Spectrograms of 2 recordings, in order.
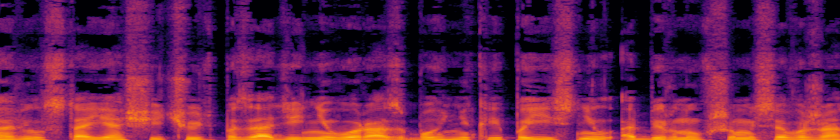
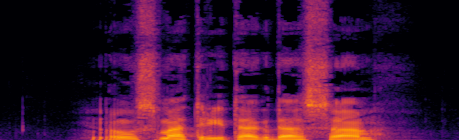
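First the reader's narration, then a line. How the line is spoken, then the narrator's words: Indifferent tone. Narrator (Russian): безразличным тоном проговорил Гальба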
